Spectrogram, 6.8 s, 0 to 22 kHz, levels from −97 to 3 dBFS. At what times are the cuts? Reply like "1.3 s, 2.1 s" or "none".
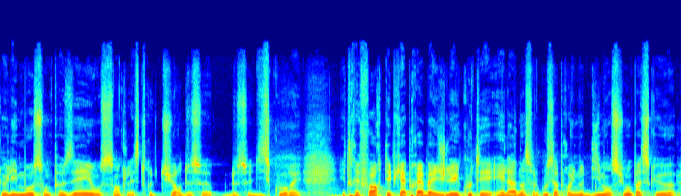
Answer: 1.8 s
